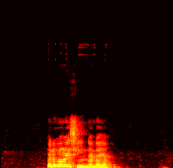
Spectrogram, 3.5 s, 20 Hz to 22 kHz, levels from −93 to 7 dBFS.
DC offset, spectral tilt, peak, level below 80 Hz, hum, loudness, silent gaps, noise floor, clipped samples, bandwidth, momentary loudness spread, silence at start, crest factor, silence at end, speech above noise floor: under 0.1%; -7.5 dB/octave; -2 dBFS; -64 dBFS; none; -15 LUFS; none; -74 dBFS; under 0.1%; 6.8 kHz; 9 LU; 0.95 s; 16 dB; 1.15 s; 60 dB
